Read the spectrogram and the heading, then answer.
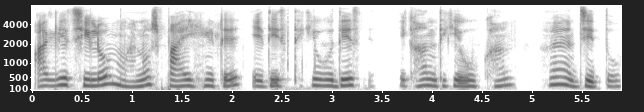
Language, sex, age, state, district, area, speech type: Bengali, female, 18-30, West Bengal, Jalpaiguri, rural, spontaneous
